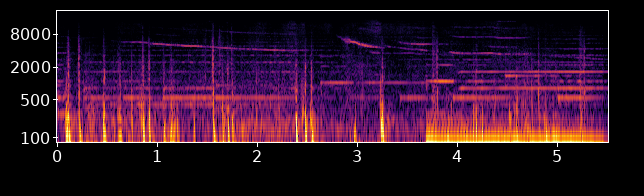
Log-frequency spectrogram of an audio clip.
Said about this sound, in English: Fireworks shoot into the sky from a boat on the lake.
